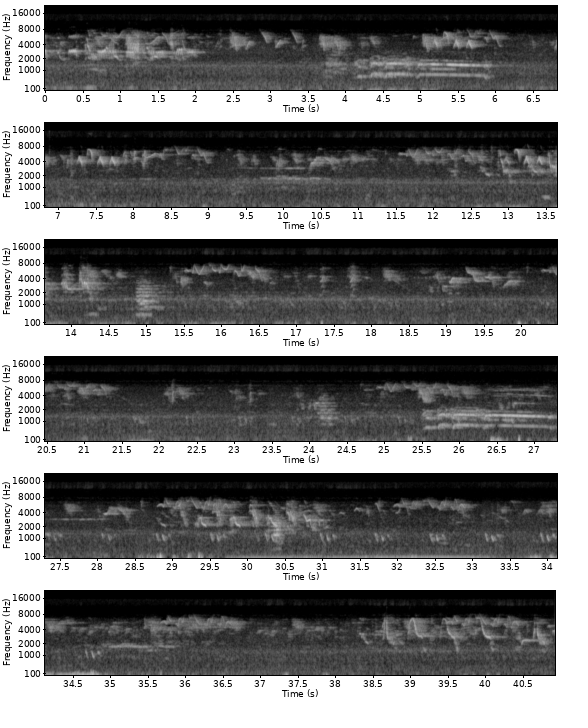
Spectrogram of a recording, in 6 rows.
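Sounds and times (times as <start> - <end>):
songbirds chirping: 0.0 - 40.9.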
